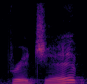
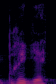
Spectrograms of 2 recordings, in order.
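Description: First: The name has an English pronunciation. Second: The name has a Norwegian pronunciation. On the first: The speaker calls it wrong. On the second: The speaker calls it right.

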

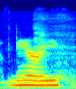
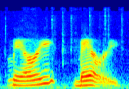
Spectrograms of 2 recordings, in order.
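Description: First: The name is said in a disappointed tone. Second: The name is said in a worried tone. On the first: The speaker is let down. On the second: Something is wrong. "which tells you, I'm worried"

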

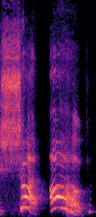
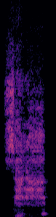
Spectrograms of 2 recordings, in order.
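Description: First: It sounds excited and joyful. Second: It sounds scared and fearful.

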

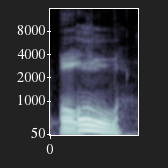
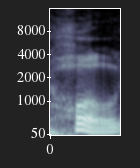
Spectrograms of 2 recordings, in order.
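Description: First: The word starts without an h sound. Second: The word starts with an h sound. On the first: The speaker calls it right. "you say Ull" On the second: The speaker calls it wrong. "You don't say Hull"

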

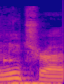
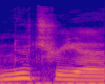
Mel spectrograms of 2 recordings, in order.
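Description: First: The word is said quickly with a syllable dropped. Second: The word is said with every syllable pronounced. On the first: This is how locals say it. "We say nutra because I guess we say it quickly" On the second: This is how it is said in commercials. "they say it all out"

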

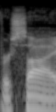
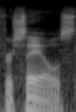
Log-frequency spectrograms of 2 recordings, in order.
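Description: First: The name is said the standard, non-local way. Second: The name is said the Pittsburgh local way. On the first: "it's not Versailles" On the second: "in Pittsburgh, for instance, it's Versailles. Like that is how we say it"

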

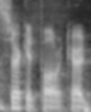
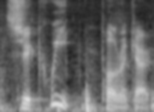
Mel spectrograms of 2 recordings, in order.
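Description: First: Circuit is said with an English pronunciation. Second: Circuit is said with a French pronunciation. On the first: The speaker calls it wrong. "Not Circuit Paul Ricard" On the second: The speaker calls it right. "but Circuit Paul Ricard. It's Quip"

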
